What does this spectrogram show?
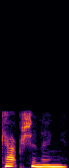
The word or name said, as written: captioning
